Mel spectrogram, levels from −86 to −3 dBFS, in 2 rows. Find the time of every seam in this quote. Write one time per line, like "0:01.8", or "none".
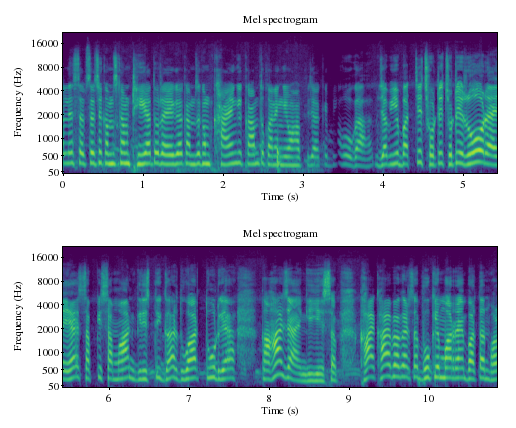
0:03.8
